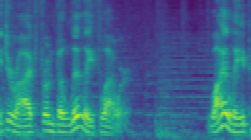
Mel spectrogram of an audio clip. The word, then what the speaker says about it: Lileep: Lileep makes it sound like it's a lying ballerina. And just like Snorunt, its species name is the Sea Lily Pokémon, so why not pronounce it that way in the name as well?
